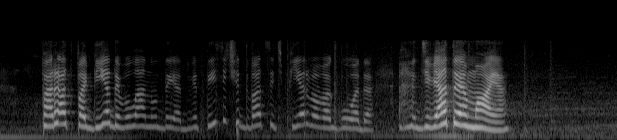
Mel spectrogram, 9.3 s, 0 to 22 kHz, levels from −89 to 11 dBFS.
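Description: A speech recording in which, from 1.23 s to 6.73 s, the voice and the room noise behind it swell together, climbing steadily over about five and a half seconds. That is automatic gain rising. Around 1.5 s the talker moves away and the level at the microphone drops by about 16 dB, so the gain control slowly adds about 10 dB to compensate, lifting the background along with the voice, until the talker moves again near 6 s. The call path through the G.722 codec leaves nothing above 8 kHz.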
